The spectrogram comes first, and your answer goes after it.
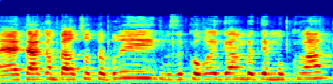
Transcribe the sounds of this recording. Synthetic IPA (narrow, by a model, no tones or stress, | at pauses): ajaajt̪aɡambeaʁt͡so̞tabʁitvezeko̞ʁeɡambed̪e̞mo̞kʁat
